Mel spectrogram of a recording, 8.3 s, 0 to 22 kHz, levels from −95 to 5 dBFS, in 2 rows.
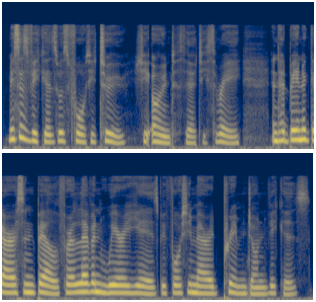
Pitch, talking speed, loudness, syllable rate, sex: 205 Hz, 190 wpm, -17 LUFS, 4.8 syllables/s, female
